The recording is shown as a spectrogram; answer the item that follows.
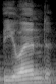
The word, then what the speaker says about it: Theland: I definitely like that the name of the place is, you pronounce it Theland, but it's also just the land, like you also said.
